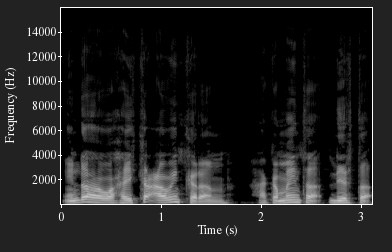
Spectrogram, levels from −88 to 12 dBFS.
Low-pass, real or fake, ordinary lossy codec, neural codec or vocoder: 14.4 kHz; real; none; none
